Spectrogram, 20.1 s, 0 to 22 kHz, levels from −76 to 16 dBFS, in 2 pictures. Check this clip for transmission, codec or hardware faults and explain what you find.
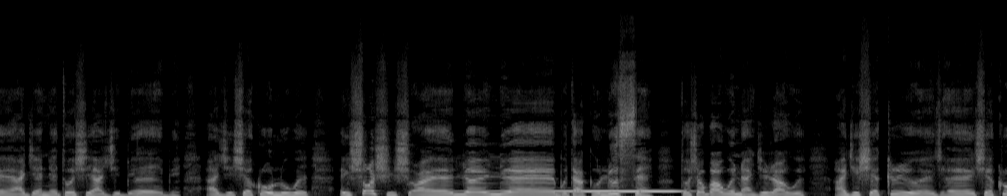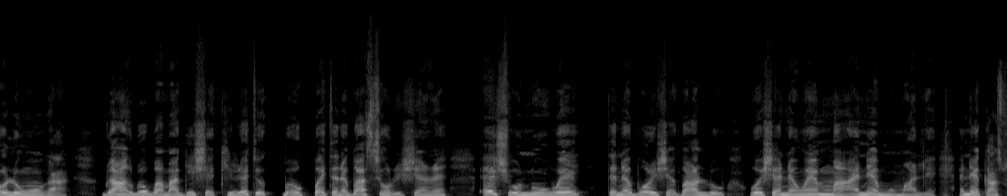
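There is one fault, a loudspeaker feedback squeal, from 4.47 to 7.13 s. A microphone was picking up the loudspeaker it was driving, and at 625 Hz the gain around that loop rose above one, so the tone fed itself on each pass. It swells over roughly a second and a half into a steady howl that sits about 5 dB above the speech, until the squeal stops at 7.13 s.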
